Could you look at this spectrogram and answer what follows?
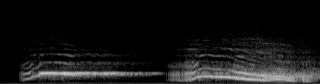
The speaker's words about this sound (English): Whales.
